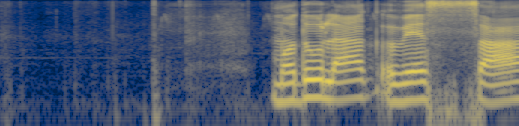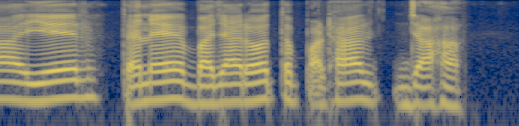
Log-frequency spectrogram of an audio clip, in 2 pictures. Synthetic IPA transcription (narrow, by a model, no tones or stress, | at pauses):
mɔd̪ulaːkʋessajeɾt̪ənebəd͡ʒaːɾɔt̪pa̰ʈʰald͡ʒaːɦa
